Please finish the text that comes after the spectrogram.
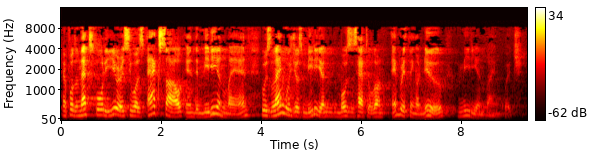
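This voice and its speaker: Pastor preaching in an echoey hall. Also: male voice, medium pitch, animated, moderate pace, hardly any pauses, darkish tone. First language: Korean. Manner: earnest, conversational, asks the congregation questions. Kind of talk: sermon with personal testimony.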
